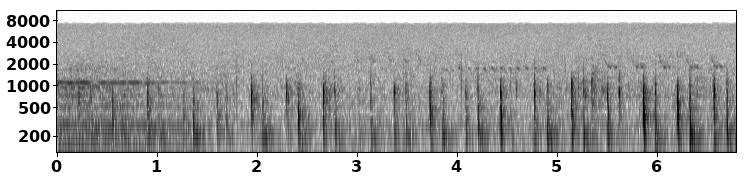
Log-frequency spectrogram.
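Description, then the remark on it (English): Steady clip-clop of a horse's hooves on a trail, a regular rhythm that grows louder as it approaches, with a faint low hum underneath at the start. “And just then I heard a horse coming along the trail, and I stepped back and waited.”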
